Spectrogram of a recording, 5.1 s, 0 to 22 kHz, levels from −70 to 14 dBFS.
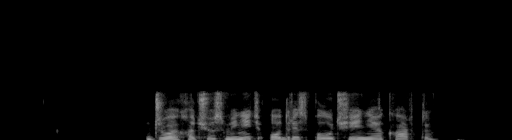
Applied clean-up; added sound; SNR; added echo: neural mask model Resemble Enhance denoiser.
